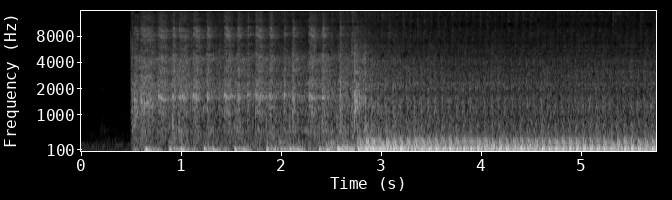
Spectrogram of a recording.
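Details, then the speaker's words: KTM 390 Duke just after start, before idle relearn: single thumps settle into a fast, uneven idle with a stumble; running very lean, not enough fuel. "so running real lean right here so that's what I'm talking about you can see it's running super super lean"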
